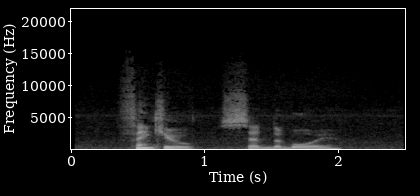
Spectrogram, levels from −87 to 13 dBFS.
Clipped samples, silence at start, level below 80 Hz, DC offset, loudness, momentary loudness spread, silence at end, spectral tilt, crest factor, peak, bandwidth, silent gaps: under 0.1%; 0.4 s; -66 dBFS; under 0.1%; -30 LUFS; 11 LU; 0.5 s; -5.5 dB/octave; 20 dB; -12 dBFS; 12.5 kHz; none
